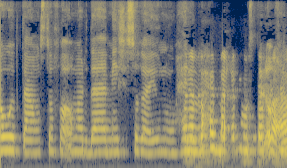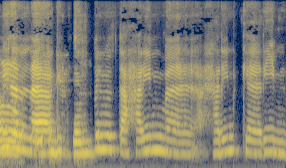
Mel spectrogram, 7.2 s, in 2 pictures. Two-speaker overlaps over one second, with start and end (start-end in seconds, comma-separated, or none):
3.3-4.8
